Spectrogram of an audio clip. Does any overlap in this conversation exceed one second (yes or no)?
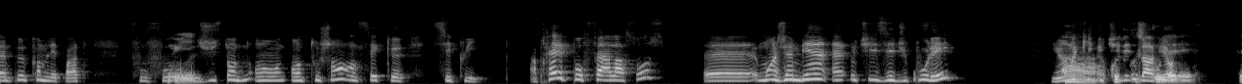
yes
